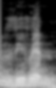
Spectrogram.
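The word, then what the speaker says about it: women: जैसा कि आप जानते हैं, ये देखिए, ये एक वर्ड है, इसको हम पढ़ते हैं विमेन।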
